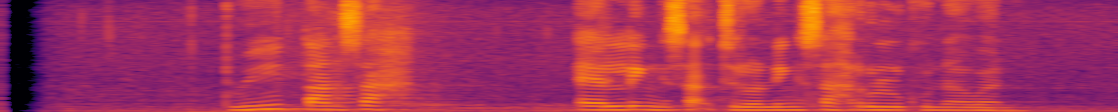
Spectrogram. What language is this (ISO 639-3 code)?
jav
